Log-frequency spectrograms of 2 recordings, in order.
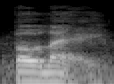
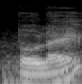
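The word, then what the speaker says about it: Beaulieu: i by bradley P but bowl a bowl a is how you say Bradley I'm sorry mister pronounced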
